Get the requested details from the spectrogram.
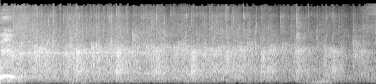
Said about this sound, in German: Das ist ein Applaus ja. wert, oder?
